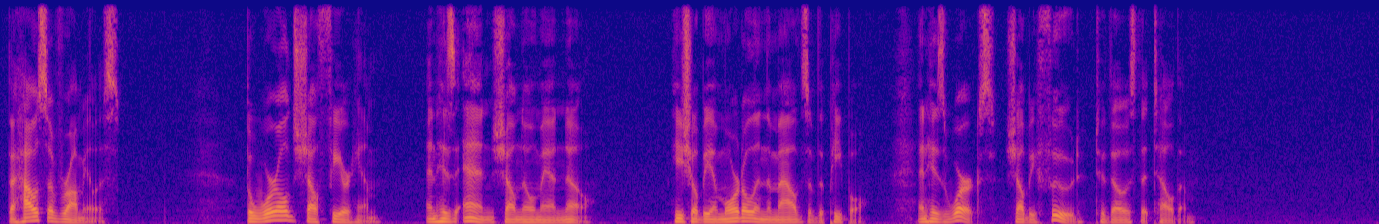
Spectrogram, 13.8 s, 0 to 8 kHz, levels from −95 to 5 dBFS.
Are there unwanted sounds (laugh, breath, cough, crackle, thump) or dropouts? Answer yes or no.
no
